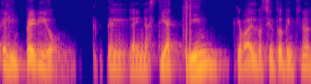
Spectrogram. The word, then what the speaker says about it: Qin: En español, Qin, como les expliqué la semana pasada, se pronuncia Qin.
